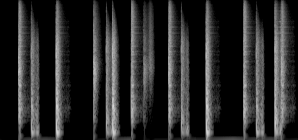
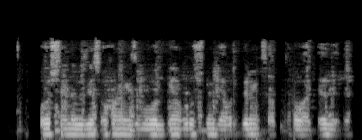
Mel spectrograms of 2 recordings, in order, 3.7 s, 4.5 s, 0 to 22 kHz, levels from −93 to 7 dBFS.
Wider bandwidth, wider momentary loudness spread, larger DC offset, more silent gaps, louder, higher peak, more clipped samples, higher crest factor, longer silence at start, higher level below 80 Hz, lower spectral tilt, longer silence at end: first, over 20 kHz vs 8.4 kHz; second, 7 LU vs 12 LU; neither; first, 0.90-1.17 s vs none; first, -18 LUFS vs -24 LUFS; first, 0 dBFS vs -6 dBFS; neither; about the same, 20 dB vs 18 dB; about the same, 0.25 s vs 0.2 s; about the same, -60 dBFS vs -58 dBFS; second, -2 dB/octave vs -4.5 dB/octave; about the same, 0.15 s vs 0.15 s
